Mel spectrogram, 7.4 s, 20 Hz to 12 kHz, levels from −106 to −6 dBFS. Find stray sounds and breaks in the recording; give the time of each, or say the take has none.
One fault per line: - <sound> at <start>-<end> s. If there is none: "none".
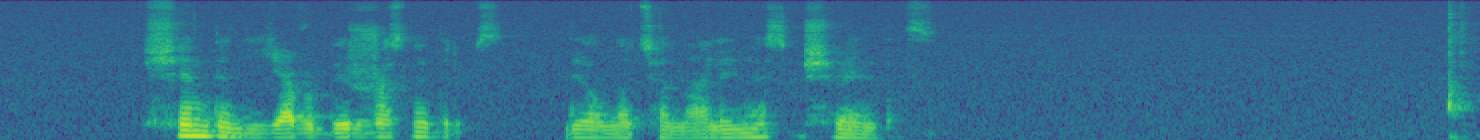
none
